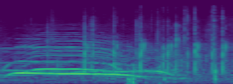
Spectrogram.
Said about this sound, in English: Everyone who comes out after getting vaccinated, everyone cheers for them.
